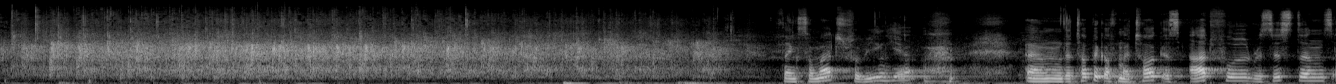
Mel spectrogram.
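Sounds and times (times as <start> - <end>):
audience applause: 0.0 - 7.8
speech: 7.8 - 13.3.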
